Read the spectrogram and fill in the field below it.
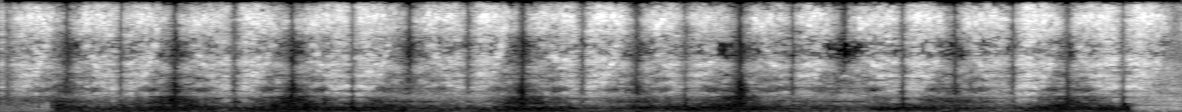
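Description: A knife edge is sharpened on a waterstone with steady back-and-forth strokes. About a dozen rhythmic, close rasping rubs are each separated by a short pause, with no talking.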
